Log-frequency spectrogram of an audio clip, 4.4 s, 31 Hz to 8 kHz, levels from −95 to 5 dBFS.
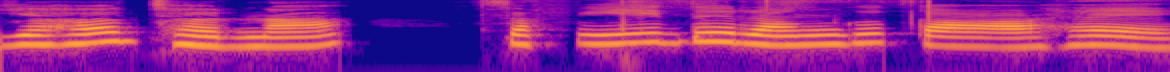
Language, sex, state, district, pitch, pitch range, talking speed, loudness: Hindi, female, Madhya Pradesh, Dhar, 260 Hz, 235-290 Hz, 80 wpm, -17 LUFS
